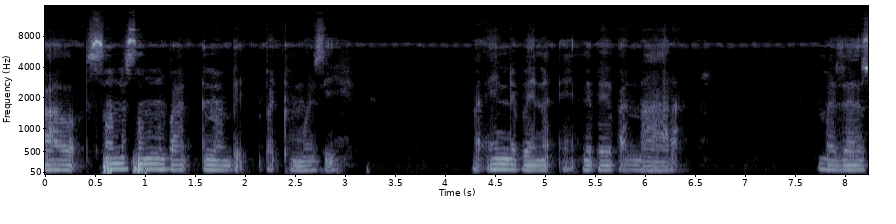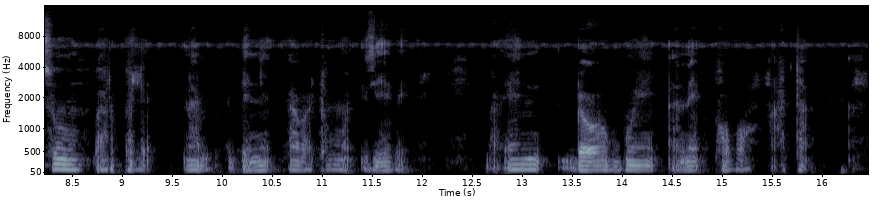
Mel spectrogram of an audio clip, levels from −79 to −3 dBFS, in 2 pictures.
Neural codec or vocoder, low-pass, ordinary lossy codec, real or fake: codec, 44.1 kHz, 7.8 kbps, DAC; 14.4 kHz; AAC, 48 kbps; fake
